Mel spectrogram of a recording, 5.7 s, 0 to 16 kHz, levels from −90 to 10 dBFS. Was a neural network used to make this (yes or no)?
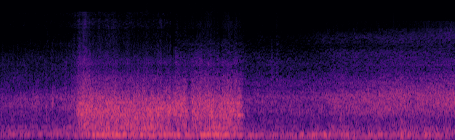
no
